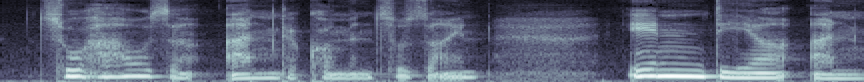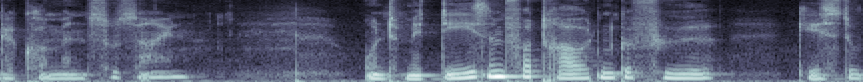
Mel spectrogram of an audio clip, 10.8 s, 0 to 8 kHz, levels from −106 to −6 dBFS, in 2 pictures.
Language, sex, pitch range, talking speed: German, female, 145-200 Hz, 95 wpm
